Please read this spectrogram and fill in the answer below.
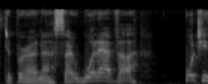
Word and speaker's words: De Bruyne: Now, for about nine of those 10 years, we were calling him Kevin De Bruyne. Then we got all the videos as commentators of players pronouncing their own names, and it's De Bruer.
